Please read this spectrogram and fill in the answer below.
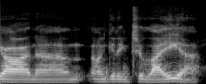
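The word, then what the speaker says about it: Lāʻie: uh on getting to la ia is how it's pronounced laia hawaii and uh actually it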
